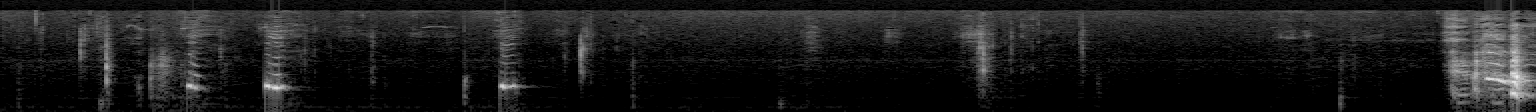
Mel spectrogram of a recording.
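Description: A male dog whines and whimpers in short, high-pitched yelps spaced across several seconds, ending in a louder, drawn-out whiny burst.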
